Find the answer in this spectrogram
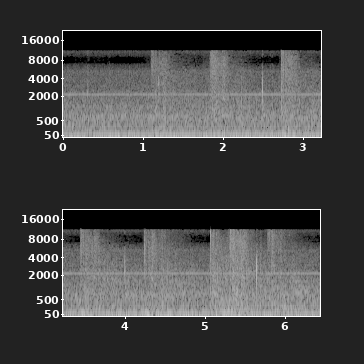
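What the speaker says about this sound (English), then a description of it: "I'm hearing the gunshots" Video game battle royale gunfire, a series of sharp shots at irregular intervals, some in quick pairs, over a constant hum and steady background drone, with no talking.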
